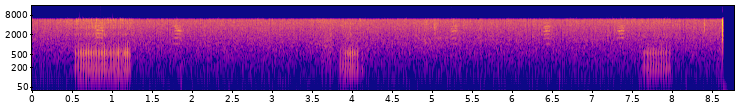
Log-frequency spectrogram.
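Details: A Pekingese dog snores in rough, rasping breaths spaced several seconds apart, and a pet finch briefly sings.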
